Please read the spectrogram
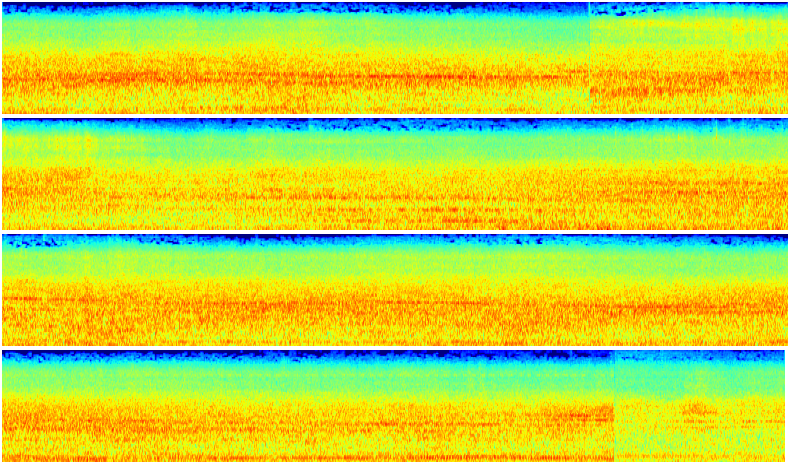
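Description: Steady traffic noise from a toll road, with cars and coach buses passing at speed.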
